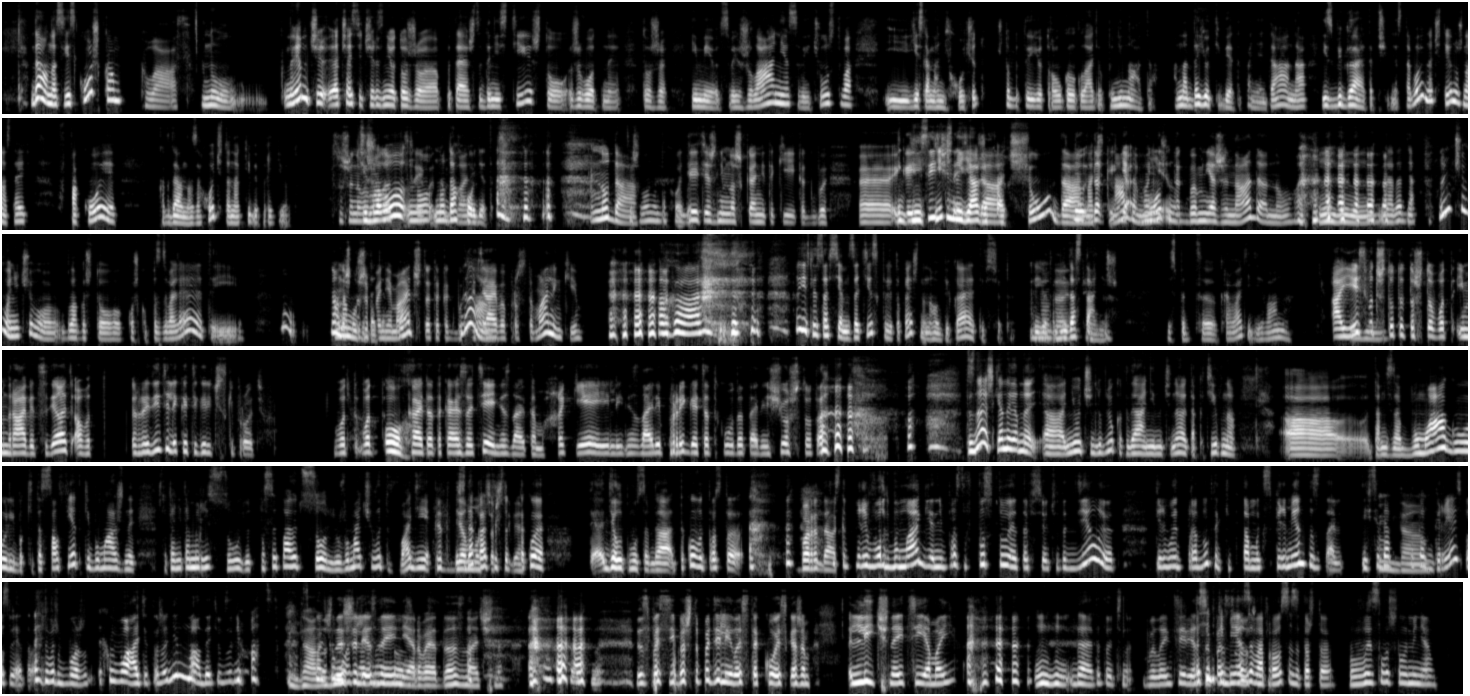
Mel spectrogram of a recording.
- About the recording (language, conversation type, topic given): Russian, podcast, Как научить детей жить проще и бережнее относиться к природе?
- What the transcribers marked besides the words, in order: other background noise; chuckle; tapping; laugh; laugh; chuckle; unintelligible speech; chuckle; chuckle; chuckle; laughing while speaking: "Боже, хватит уже, не надо … и то же"; laugh; stressed: "личной"; laugh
